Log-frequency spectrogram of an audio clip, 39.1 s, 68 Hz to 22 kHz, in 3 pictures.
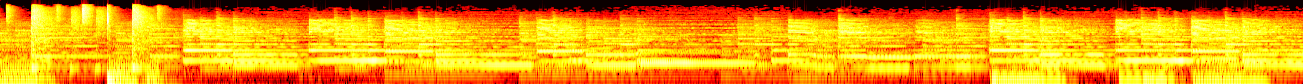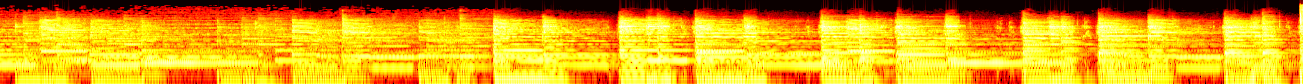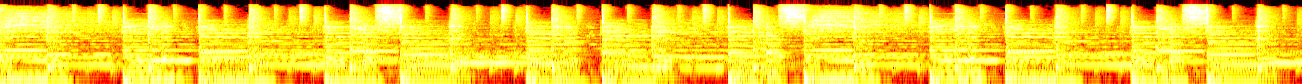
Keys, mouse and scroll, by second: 1.7 click, 2.6-6.8 typing, 4.5 click, 7.2 click, 8.9 click, 9.8 ctrl+z, 10.4 ], 10.5 ], 10.9 [, 11.1 click, 18.9 click, 19.2 right click, 19.8 click, 21.1-23.8 alt+shift+drag, 23.8-34.2 drag, 33.9 click.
